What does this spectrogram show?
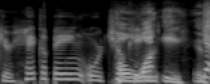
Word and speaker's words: Hawaii: Are we talking about Hawaii still?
